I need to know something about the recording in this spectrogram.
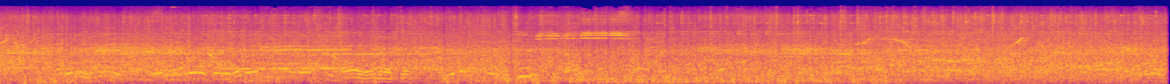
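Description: A large crowd chatters and cheers loudly outdoors.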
